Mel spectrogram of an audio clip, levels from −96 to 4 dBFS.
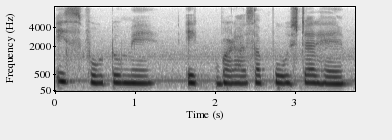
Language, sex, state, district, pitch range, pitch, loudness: Hindi, female, Jharkhand, Deoghar, 220-245 Hz, 225 Hz, -16 LUFS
